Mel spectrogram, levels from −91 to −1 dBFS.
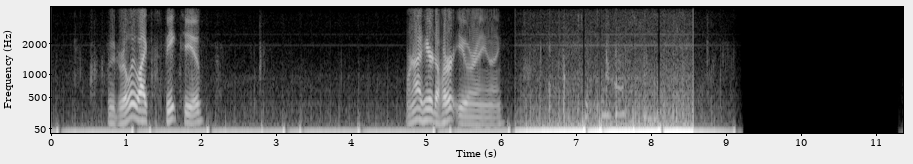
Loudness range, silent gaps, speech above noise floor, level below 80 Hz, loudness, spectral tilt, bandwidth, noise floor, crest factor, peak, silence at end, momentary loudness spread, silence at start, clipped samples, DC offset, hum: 8 LU; 9.23-11.27 s; 27 dB; -32 dBFS; -24 LUFS; -9.5 dB/octave; 4 kHz; -45 dBFS; 14 dB; 0 dBFS; 0 s; 26 LU; 0 s; 0.6%; under 0.1%; none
